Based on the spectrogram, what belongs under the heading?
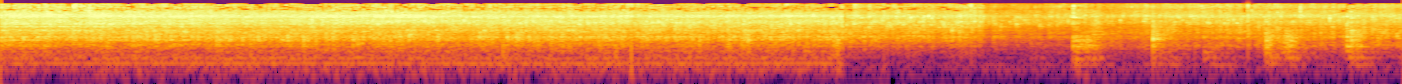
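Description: Whole green chillies frying in hot oil, a loud spitting sizzle that drops away about four seconds in. Near the end a metal spoon stirs them, with a few scrapes and clicks against the pan.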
